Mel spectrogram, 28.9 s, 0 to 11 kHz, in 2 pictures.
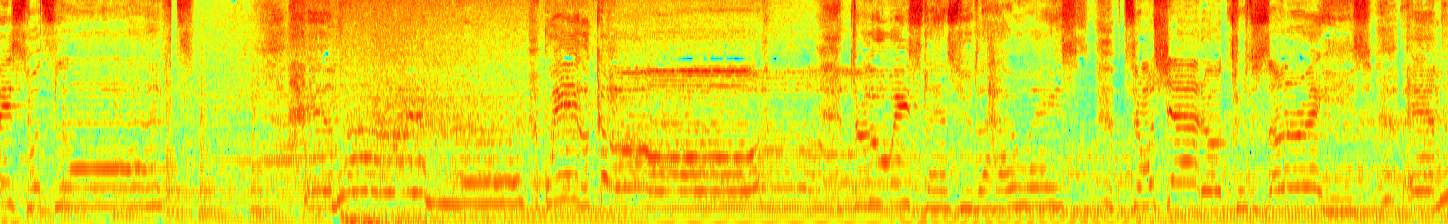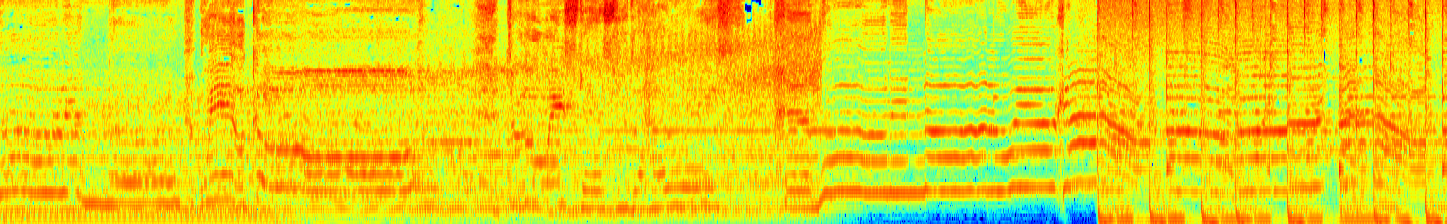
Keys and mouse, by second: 0.2 Tab, 0.6 middle click, 1.8 shift+middle click, 3.7 click, 5.2 x, 6.5 click, 8.0 shift+click, 8.6 Tab, 11.3-14.6 drag, 15.6-16.9 drag, 17.6 click, 19.1 click, 22.2 shift+a, 26.6 g, 27.0 z, 27.7 1, 28.5-28.9 middle drag.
